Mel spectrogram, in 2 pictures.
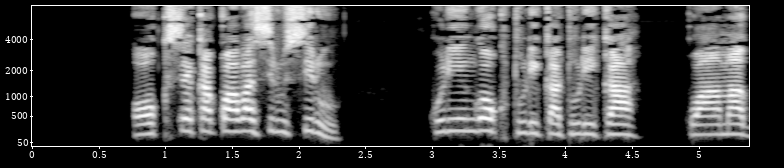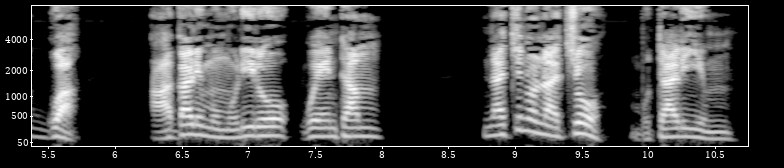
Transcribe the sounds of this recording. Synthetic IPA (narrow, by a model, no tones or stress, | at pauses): o̞ku̥se̞kakwaːβasiɾusiɾu | kuliːŋɡo̞ːku̥tulikatulika | kwaːmaɡːwa̰ː | ɡalimumuliɾo̞ɡwe̞ːntamu | nacino̞naco̞ | βutaliːmu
